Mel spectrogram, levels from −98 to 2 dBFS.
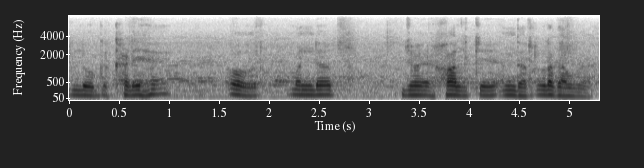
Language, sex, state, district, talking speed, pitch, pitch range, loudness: Hindi, male, Maharashtra, Gondia, 135 wpm, 125 Hz, 110-130 Hz, -20 LUFS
